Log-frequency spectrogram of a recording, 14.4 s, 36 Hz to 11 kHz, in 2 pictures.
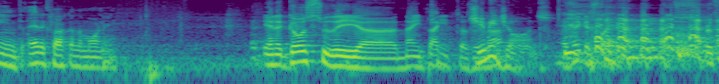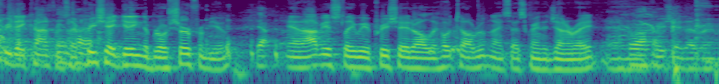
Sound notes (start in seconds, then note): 5.6 laughter; 13.3 laughter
